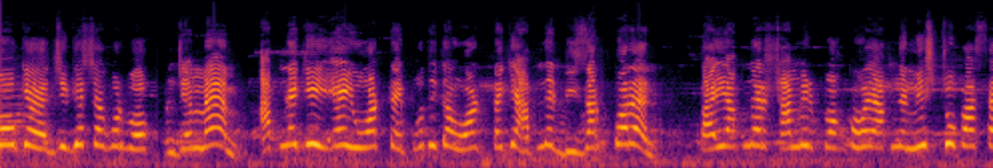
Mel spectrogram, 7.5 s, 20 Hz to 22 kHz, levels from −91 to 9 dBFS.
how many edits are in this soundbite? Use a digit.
2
